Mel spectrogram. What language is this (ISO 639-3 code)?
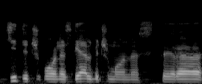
lit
